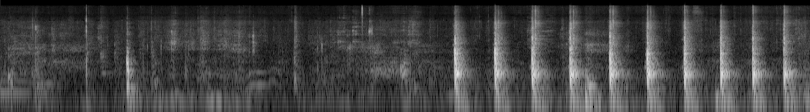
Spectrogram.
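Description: Hammer blows on timber beam formwork: a few scattered light knocks, then, about halfway through, a steady run of about ten blows at nearly three a second.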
